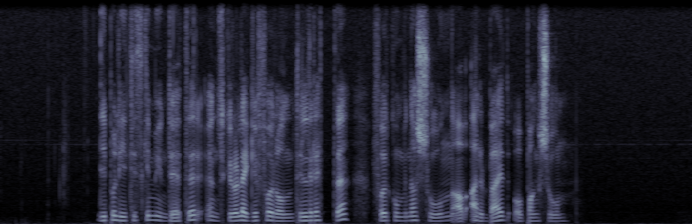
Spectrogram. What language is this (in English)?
Norwegian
